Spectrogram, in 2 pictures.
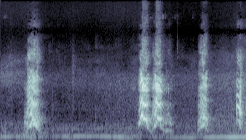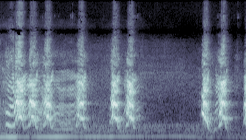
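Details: Seven-month-old blue Great Dane puppies, four females at Kennel Hradecká hvězda, barking in short bursts: single barks and doubled woofs spaced over ten seconds, with a rapid cluster in the middle and a steady low hum behind.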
